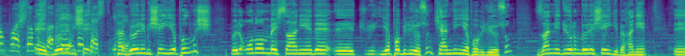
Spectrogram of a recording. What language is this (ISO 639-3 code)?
tur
